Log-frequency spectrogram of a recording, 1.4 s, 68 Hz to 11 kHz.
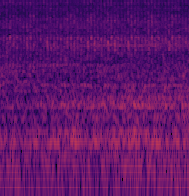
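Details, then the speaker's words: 2009–2015 Honda Pilot 3.5 V6 J35, about 96,000 miles, just after valve cover, VCM and PCV valve replacement and intake hose repair, jump-started: even idle with smooth airy hiss, no ticking or misses; engine runs clean. "Holy smokes, it runs. It's under the hood. Sounds good. No more leaky valve cover gaskets."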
